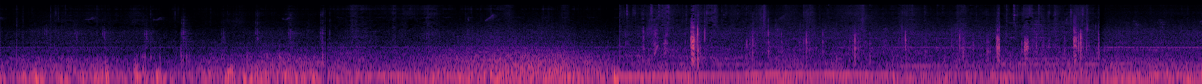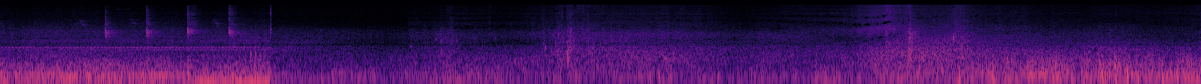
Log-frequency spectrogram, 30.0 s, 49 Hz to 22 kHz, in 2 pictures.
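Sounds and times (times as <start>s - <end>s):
low hum: 0.0s - 19.6s
wind buffeting microphone: 0.0s - 21.8s, 22.4s - 30.0s
beach surf: 15.3s - 30.0s.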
